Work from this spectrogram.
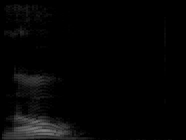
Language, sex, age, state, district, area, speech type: Kashmiri, male, 30-45, Jammu and Kashmir, Shopian, rural, read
